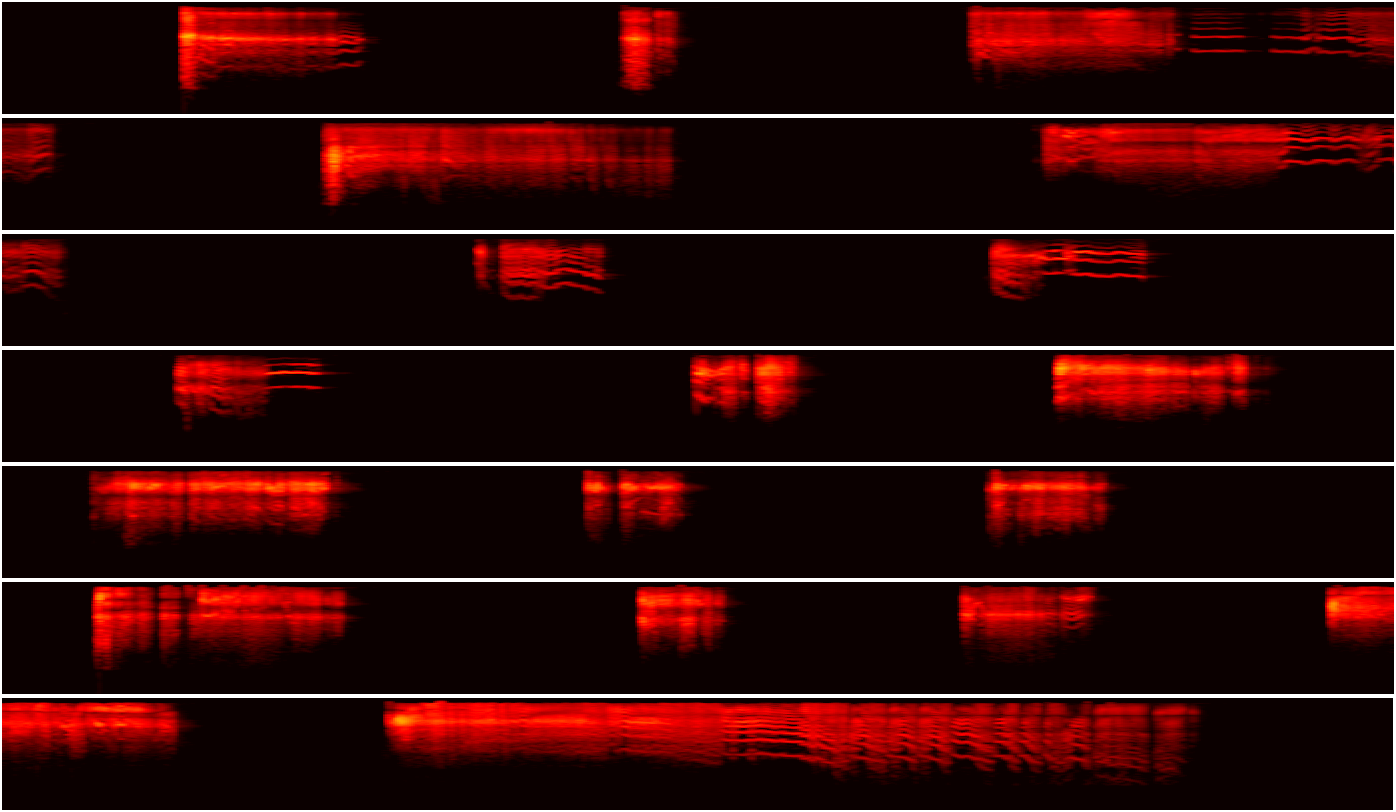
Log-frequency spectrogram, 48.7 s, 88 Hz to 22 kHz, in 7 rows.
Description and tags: Spider Foley 03
Foley sounds made with mouth. This was intended to be spider noises for a video game, but some of them can also sound like a rat.
CAD E100S > Marantz PMD661
animal, rat, screech, game-foley, spider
